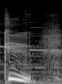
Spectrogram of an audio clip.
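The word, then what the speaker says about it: кю (九): В Китае и Японии несчастливыми считаются числа 4 и 9, поскольку 4 произносится по-японски как «щи», что созвучно слову «смерть», а 9 «кю» напоминает слово «боль».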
